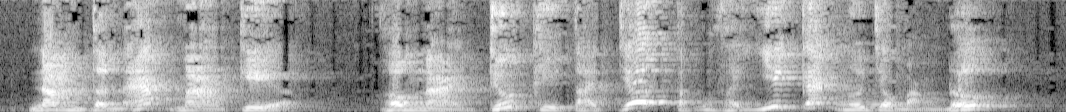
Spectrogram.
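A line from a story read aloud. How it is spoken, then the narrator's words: Loud shout. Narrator (Vietnamese): Chàng quát to một tiếng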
